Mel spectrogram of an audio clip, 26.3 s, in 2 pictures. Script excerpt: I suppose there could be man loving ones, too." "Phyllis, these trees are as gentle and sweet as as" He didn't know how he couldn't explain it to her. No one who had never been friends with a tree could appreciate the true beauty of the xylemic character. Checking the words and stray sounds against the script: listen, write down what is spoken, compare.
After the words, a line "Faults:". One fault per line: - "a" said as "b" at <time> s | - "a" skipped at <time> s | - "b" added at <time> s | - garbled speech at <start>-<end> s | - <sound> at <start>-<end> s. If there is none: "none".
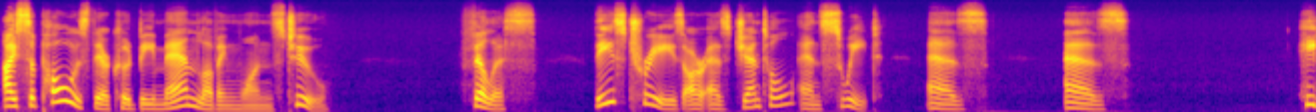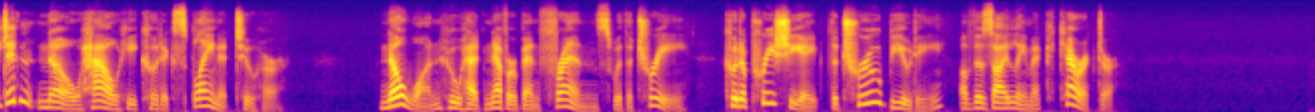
I suppose there could be man loving ones, too." "Phyllis, these trees are as gentle and sweet as as" He didn't know how he could explain it to her. No one who had never been friends with a tree could appreciate the true beauty of the xylemic character.
Faults:
- "couldn't" said as "could" at 14.5 s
